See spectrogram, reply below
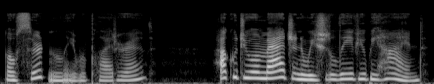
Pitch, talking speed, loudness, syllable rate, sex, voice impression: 235 Hz, 195 wpm, -19 LUFS, 6.1 syllables/s, female, feminine, slightly young, slightly weak, slightly halting, slightly cute, slightly kind, slightly modest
